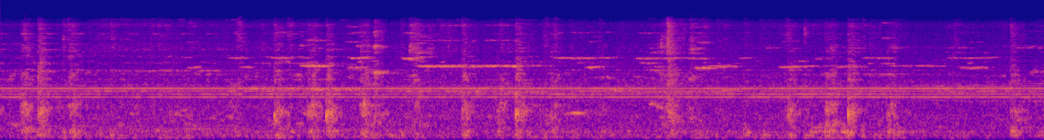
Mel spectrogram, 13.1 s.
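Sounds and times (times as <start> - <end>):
train coaches rolling past: 0.0 - 13.0
knocks and clanks of wheels: 0.2 - 1.6, 2.9 - 7.6, 8.2 - 11.4, 12.6 - 12.9
high-pitched wheel squeal: 1.9 - 13.0.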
